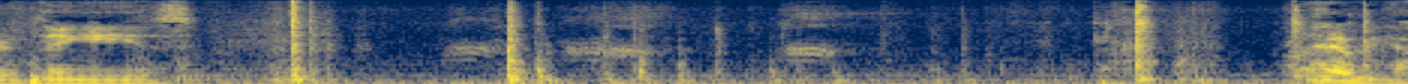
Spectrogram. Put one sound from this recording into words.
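Plastic parts click and knock inside a car door.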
